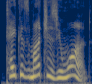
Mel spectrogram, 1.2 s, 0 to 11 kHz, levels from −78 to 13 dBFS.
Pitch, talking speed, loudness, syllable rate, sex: 300 Hz, 310 wpm, -14 LUFS, 5.8 syllables/s, female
